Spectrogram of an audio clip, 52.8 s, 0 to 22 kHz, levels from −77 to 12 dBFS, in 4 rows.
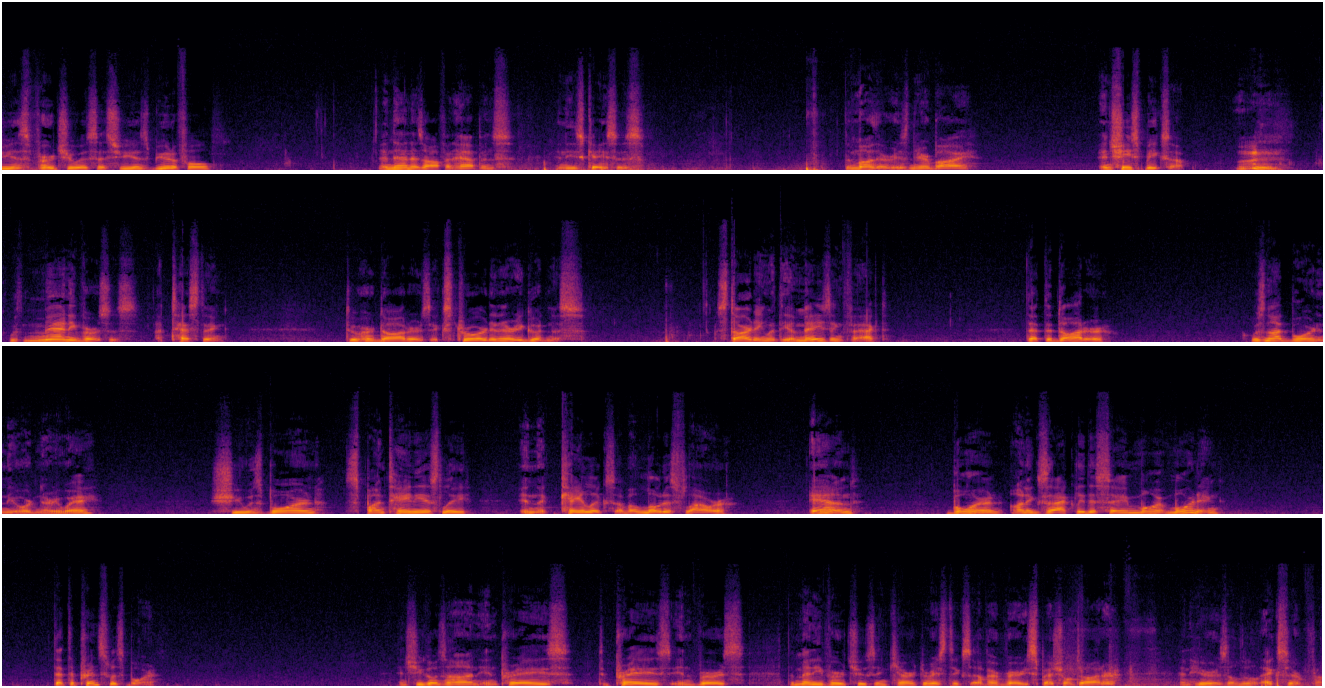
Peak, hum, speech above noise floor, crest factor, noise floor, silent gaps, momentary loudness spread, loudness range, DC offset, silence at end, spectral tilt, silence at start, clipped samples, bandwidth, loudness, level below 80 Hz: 0 dBFS; none; 34 dB; 18 dB; -50 dBFS; none; 14 LU; 4 LU; under 0.1%; 0 s; -5 dB/octave; 0 s; under 0.1%; 15.5 kHz; -17 LUFS; -50 dBFS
